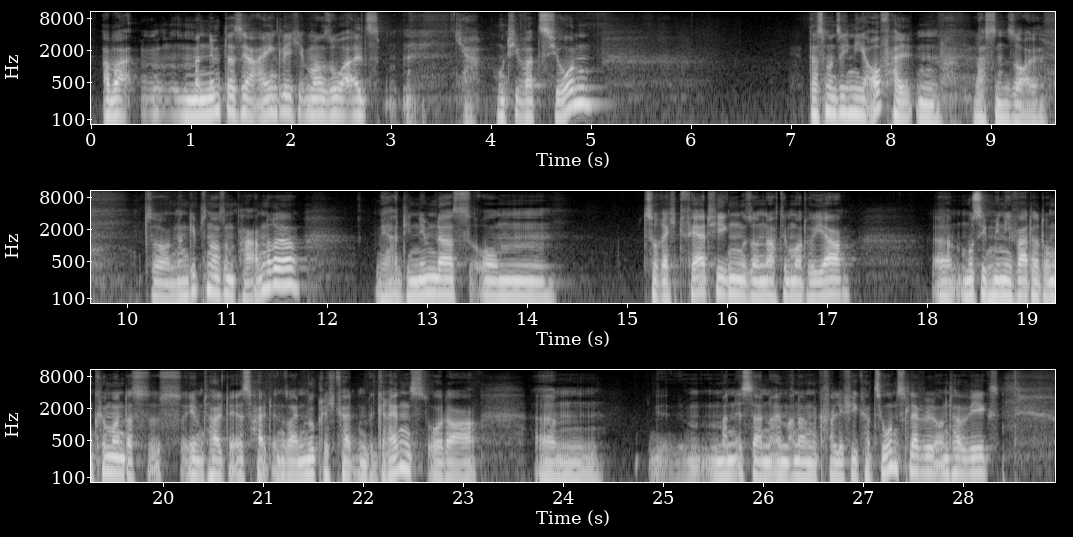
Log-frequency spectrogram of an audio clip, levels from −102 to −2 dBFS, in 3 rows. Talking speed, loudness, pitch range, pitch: 145 wpm, -25 LUFS, 100-120 Hz, 110 Hz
